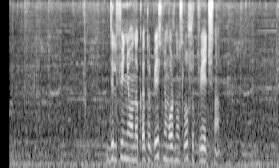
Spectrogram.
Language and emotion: Russian, neutral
